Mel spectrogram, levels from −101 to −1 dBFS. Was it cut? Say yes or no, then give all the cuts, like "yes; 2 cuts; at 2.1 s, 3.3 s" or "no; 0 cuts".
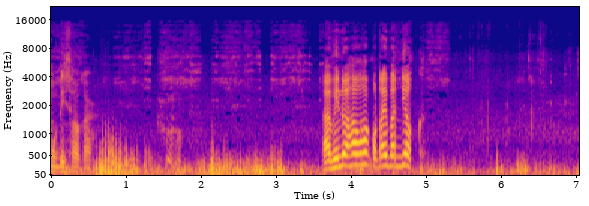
no; 0 cuts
